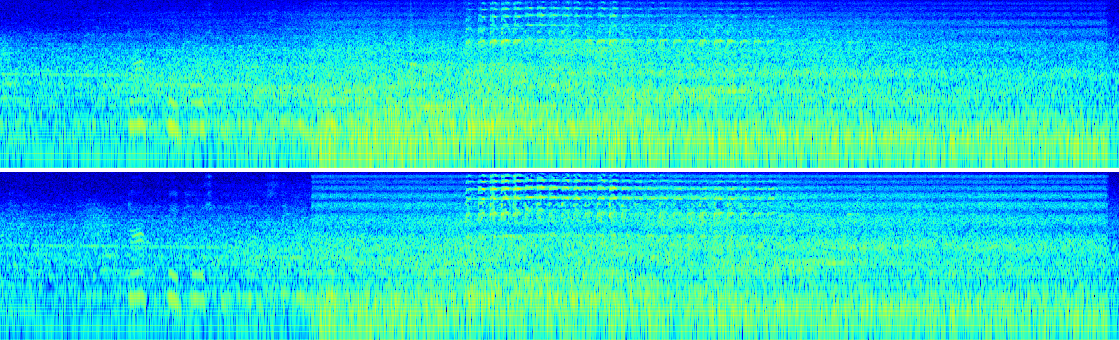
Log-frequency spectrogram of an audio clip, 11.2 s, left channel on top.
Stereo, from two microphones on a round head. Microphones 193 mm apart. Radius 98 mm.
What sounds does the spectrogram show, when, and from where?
1.3 s a man speaking: 25° right (ahead or behind)
3.1 s a bird: 55° right (ahead or behind)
